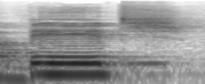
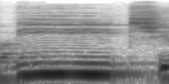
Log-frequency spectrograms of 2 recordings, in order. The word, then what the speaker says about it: beach: Pagam esses micos de falar bitch, quando quer falar beach, e por aí vai.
